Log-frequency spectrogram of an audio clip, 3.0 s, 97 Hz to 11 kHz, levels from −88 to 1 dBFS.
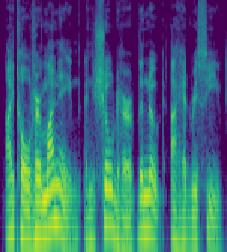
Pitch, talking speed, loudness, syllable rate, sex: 110 Hz, 260 wpm, -17 LUFS, 5.9 syllables/s, male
